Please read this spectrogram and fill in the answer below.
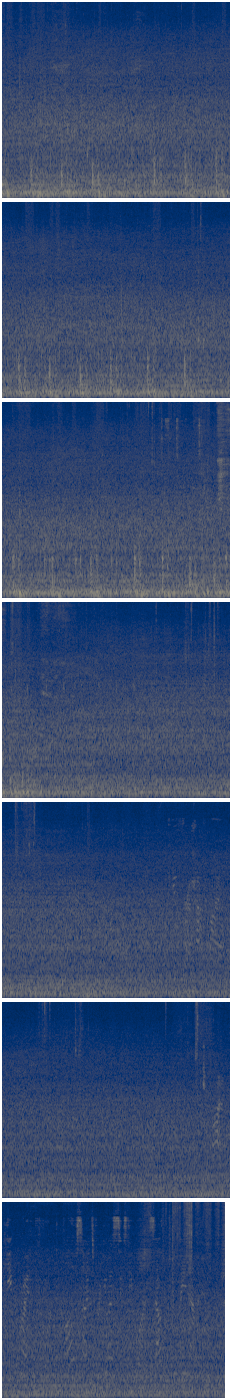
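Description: Road noise heard from inside a moving car on a highway: a steady low rumble of tyres and engine, louder in the first half and easing off about halfway through, with a few faint clicks.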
